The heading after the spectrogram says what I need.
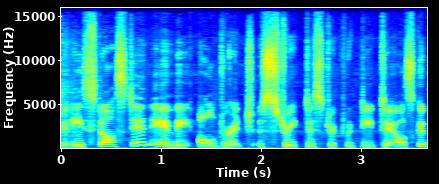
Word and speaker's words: Aldrich: Tierra Neubaum is live in East Austin in the Aldrich Street District with details. Good morning, Tierra. I think I said that right, Aldrich.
